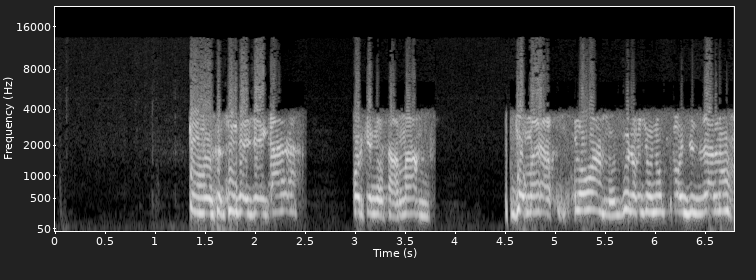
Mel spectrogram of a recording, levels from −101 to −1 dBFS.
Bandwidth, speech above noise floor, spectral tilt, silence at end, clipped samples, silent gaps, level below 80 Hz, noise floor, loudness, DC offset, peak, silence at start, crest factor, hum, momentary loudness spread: 13.5 kHz; 53 dB; -3.5 dB/octave; 0 s; under 0.1%; none; -62 dBFS; -71 dBFS; -18 LUFS; under 0.1%; -4 dBFS; 1.35 s; 14 dB; none; 8 LU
